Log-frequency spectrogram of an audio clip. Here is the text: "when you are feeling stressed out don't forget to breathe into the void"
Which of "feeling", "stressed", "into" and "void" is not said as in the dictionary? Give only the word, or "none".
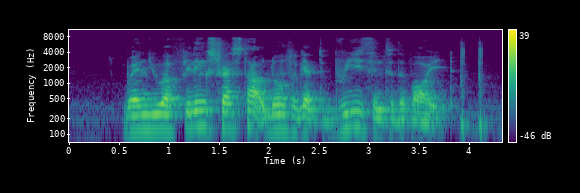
none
